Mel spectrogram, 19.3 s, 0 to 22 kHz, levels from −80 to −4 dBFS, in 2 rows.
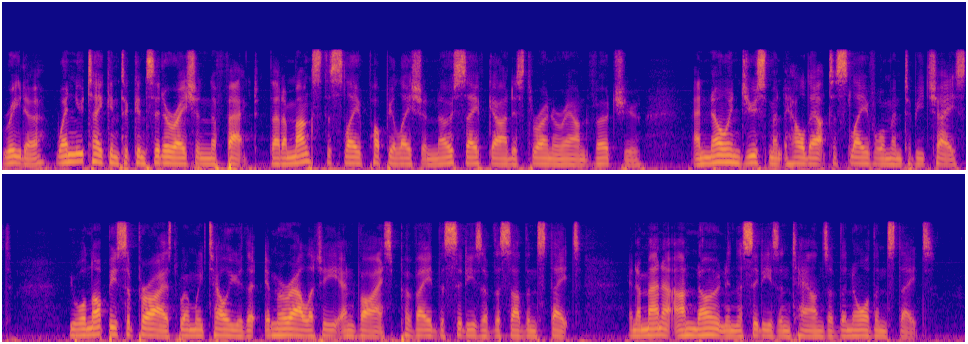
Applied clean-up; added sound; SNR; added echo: none; none; none; none.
